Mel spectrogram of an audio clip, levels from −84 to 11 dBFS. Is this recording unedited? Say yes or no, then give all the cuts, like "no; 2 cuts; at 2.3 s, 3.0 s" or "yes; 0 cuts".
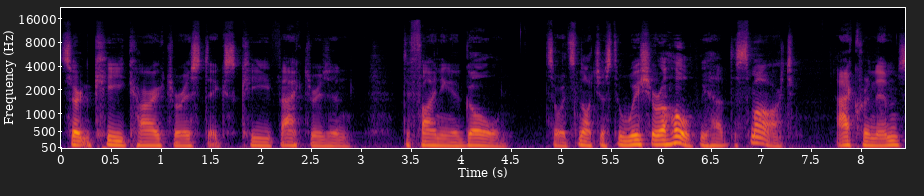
yes; 0 cuts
